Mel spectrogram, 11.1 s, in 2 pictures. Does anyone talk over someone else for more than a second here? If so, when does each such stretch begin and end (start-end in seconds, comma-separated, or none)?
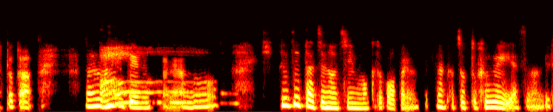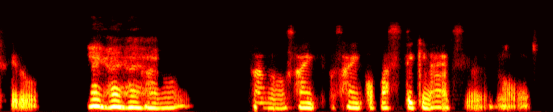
1.0-2.2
